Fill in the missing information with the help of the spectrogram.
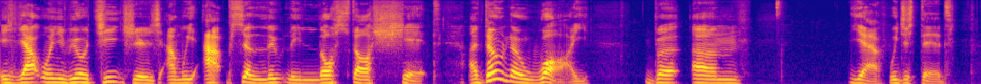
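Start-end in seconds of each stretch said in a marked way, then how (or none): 0.0-1.6 mocking, stupid-sounding put-on voice. Retelling mocking a friend on Discord: stupid voice imitating Jason. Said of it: "I did a stupid voice impersonating him and mocking him".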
